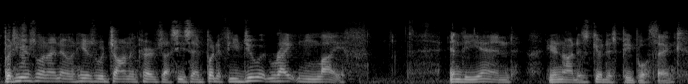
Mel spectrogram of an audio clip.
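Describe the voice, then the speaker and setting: A man's voice: medium pitch, brisk, poor audio. Earnest young man giving faith-based encouragement. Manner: earnest, encouraging, repeats key phrases for emphasis. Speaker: podcast host.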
